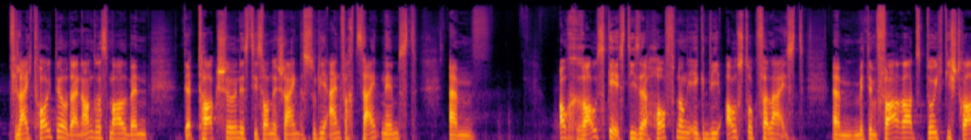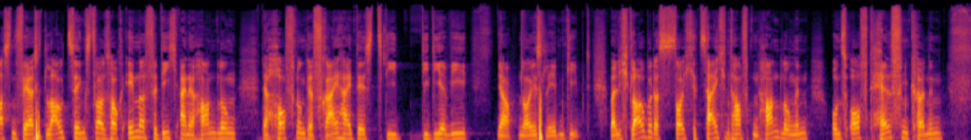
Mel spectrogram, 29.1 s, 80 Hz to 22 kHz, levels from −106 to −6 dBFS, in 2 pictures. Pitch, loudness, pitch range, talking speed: 135 Hz, -26 LUFS, 125-145 Hz, 140 wpm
